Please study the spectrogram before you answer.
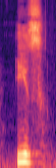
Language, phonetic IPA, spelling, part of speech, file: Ukrainian, [iz], із, preposition, Uk-із.ogg
- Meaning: alternative form of з (z)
